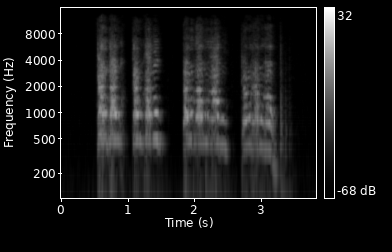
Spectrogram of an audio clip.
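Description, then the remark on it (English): A turkey gobbles four times in quick succession as it is let out and released, each call a loud, rapid warbling burst with brief pauses between, with no talking over it. “I have never heard a turkey that gobbles that much.”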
